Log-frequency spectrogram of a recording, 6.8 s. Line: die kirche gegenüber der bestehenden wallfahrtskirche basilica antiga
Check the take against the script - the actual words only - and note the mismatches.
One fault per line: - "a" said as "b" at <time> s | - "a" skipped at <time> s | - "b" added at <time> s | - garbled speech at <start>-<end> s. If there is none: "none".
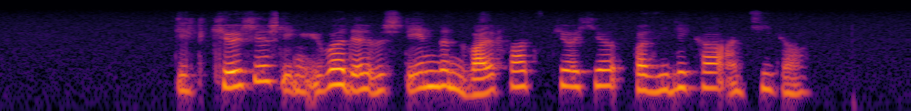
none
